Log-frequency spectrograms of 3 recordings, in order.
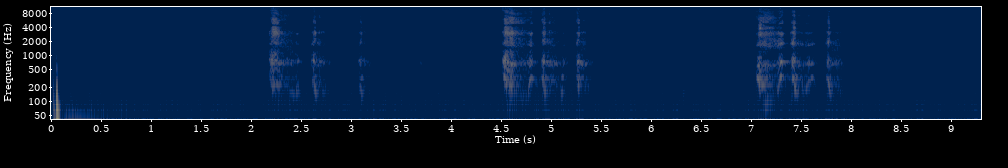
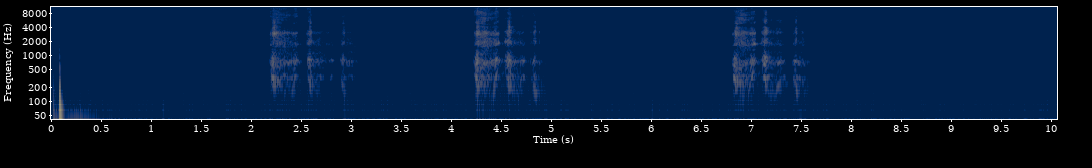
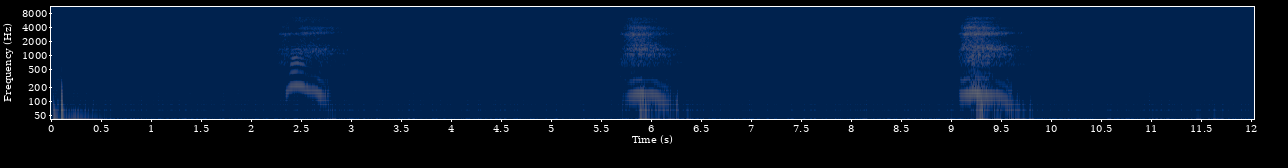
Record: three_cough_length: 9.3 s
three_cough_amplitude: 771
three_cough_signal_mean_std_ratio: 0.31
cough_length: 10.1 s
cough_amplitude: 1382
cough_signal_mean_std_ratio: 0.27
exhalation_length: 12.0 s
exhalation_amplitude: 315
exhalation_signal_mean_std_ratio: 0.38
survey_phase: beta (2021-08-13 to 2022-03-07)
age: 45-64
gender: Female
wearing_mask: 'No'
symptom_cough_any: true
symptom_fatigue: true
symptom_onset: 4 days
smoker_status: Current smoker (11 or more cigarettes per day)
respiratory_condition_asthma: false
respiratory_condition_other: true
recruitment_source: REACT
submission_delay: 1 day
covid_test_result: Negative
covid_test_method: RT-qPCR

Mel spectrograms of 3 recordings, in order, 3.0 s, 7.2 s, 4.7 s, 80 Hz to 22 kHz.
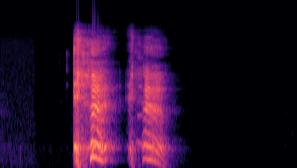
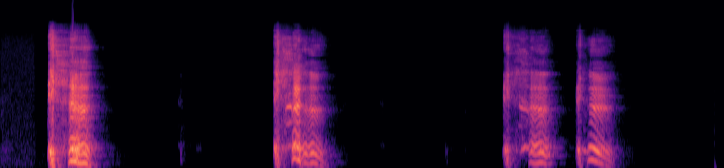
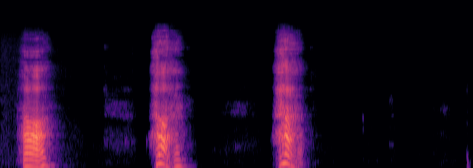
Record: cough_length: 3.0 s
cough_amplitude: 29084
cough_signal_mean_std_ratio: 0.33
three_cough_length: 7.2 s
three_cough_amplitude: 29203
three_cough_signal_mean_std_ratio: 0.3
exhalation_length: 4.7 s
exhalation_amplitude: 19747
exhalation_signal_mean_std_ratio: 0.27
survey_phase: beta (2021-08-13 to 2022-03-07)
age: 65+
gender: Male
wearing_mask: 'No'
symptom_none: true
smoker_status: Never smoked
respiratory_condition_asthma: false
respiratory_condition_other: false
recruitment_source: REACT
submission_delay: 3 days
covid_test_result: Negative
covid_test_method: RT-qPCR
influenza_a_test_result: Negative
influenza_b_test_result: Negative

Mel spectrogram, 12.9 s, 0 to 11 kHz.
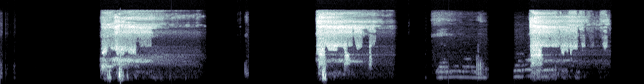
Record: exhalation_length: 12.9 s
exhalation_amplitude: 10959
exhalation_signal_mean_std_ratio: 0.4
survey_phase: beta (2021-08-13 to 2022-03-07)
age: 18-44
gender: Female
wearing_mask: 'No'
symptom_cough_any: true
symptom_runny_or_blocked_nose: true
symptom_sore_throat: true
symptom_fatigue: true
symptom_headache: true
symptom_other: true
symptom_onset: 7 days
smoker_status: Never smoked
respiratory_condition_asthma: false
respiratory_condition_other: false
recruitment_source: Test and Trace
submission_delay: 2 days
covid_test_result: Positive
covid_test_method: RT-qPCR
covid_ct_value: 19.8
covid_ct_gene: N gene
covid_ct_mean: 20.3
covid_viral_load: 220000 copies/ml
covid_viral_load_category: Low viral load (10K-1M copies/ml)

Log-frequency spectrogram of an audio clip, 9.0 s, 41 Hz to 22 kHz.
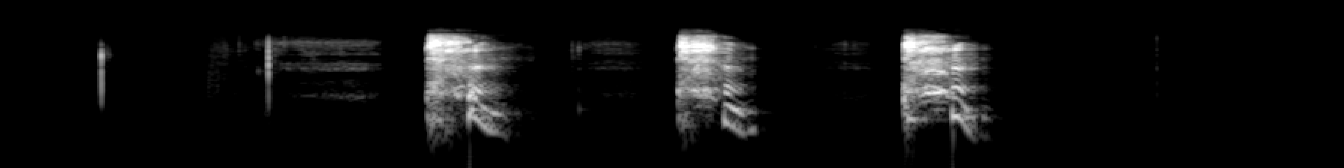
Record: three_cough_length: 9.0 s
three_cough_amplitude: 31835
three_cough_signal_mean_std_ratio: 0.32
survey_phase: alpha (2021-03-01 to 2021-08-12)
age: 65+
gender: Female
wearing_mask: 'No'
symptom_none: true
smoker_status: Never smoked
respiratory_condition_asthma: false
respiratory_condition_other: false
recruitment_source: REACT
submission_delay: 1 day
covid_test_result: Negative
covid_test_method: RT-qPCR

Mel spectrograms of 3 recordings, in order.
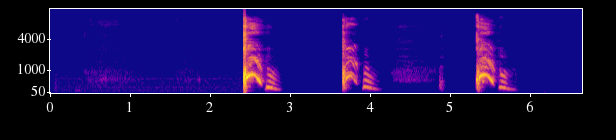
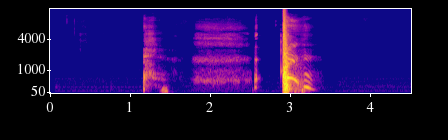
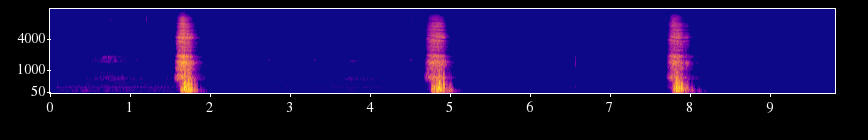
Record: three_cough_length: 6.7 s
three_cough_amplitude: 32768
three_cough_signal_mean_std_ratio: 0.23
cough_length: 4.5 s
cough_amplitude: 32768
cough_signal_mean_std_ratio: 0.19
exhalation_length: 9.8 s
exhalation_amplitude: 32768
exhalation_signal_mean_std_ratio: 0.17
survey_phase: beta (2021-08-13 to 2022-03-07)
age: 45-64
gender: Female
wearing_mask: 'No'
symptom_runny_or_blocked_nose: true
symptom_sore_throat: true
symptom_abdominal_pain: true
symptom_diarrhoea: true
symptom_fatigue: true
symptom_fever_high_temperature: true
symptom_headache: true
symptom_change_to_sense_of_smell_or_taste: true
symptom_onset: 5 days
smoker_status: Current smoker (1 to 10 cigarettes per day)
respiratory_condition_asthma: false
respiratory_condition_other: false
recruitment_source: Test and Trace
submission_delay: 1 day
covid_test_result: Positive
covid_test_method: RT-qPCR
covid_ct_value: 16.7
covid_ct_gene: ORF1ab gene
covid_ct_mean: 17.3
covid_viral_load: 2100000 copies/ml
covid_viral_load_category: High viral load (>1M copies/ml)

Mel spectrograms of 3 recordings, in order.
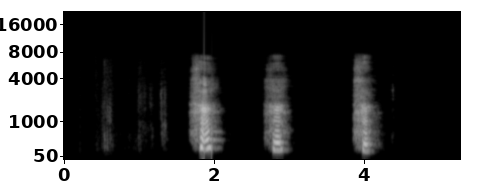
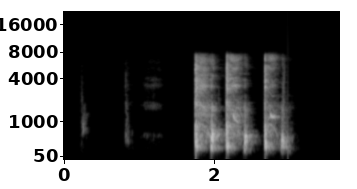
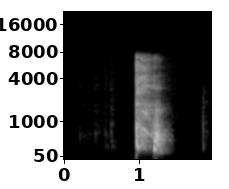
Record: exhalation_length: 5.3 s
exhalation_amplitude: 27322
exhalation_signal_mean_std_ratio: 0.24
three_cough_length: 3.7 s
three_cough_amplitude: 27476
three_cough_signal_mean_std_ratio: 0.32
cough_length: 2.0 s
cough_amplitude: 27213
cough_signal_mean_std_ratio: 0.31
survey_phase: beta (2021-08-13 to 2022-03-07)
age: 18-44
gender: Female
wearing_mask: 'No'
symptom_cough_any: true
symptom_runny_or_blocked_nose: true
symptom_sore_throat: true
symptom_fatigue: true
smoker_status: Never smoked
respiratory_condition_asthma: false
respiratory_condition_other: false
recruitment_source: Test and Trace
submission_delay: 1 day
covid_test_result: Positive
covid_test_method: ePCR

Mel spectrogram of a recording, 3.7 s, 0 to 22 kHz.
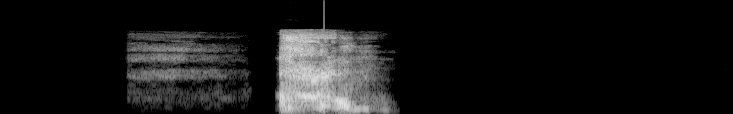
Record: cough_length: 3.7 s
cough_amplitude: 30322
cough_signal_mean_std_ratio: 0.27
survey_phase: beta (2021-08-13 to 2022-03-07)
age: 18-44
gender: Male
wearing_mask: 'No'
symptom_none: true
smoker_status: Never smoked
respiratory_condition_asthma: false
respiratory_condition_other: false
recruitment_source: REACT
submission_delay: 38 days
covid_test_result: Negative
covid_test_method: RT-qPCR
influenza_a_test_result: Negative
influenza_b_test_result: Negative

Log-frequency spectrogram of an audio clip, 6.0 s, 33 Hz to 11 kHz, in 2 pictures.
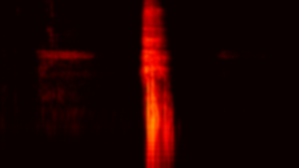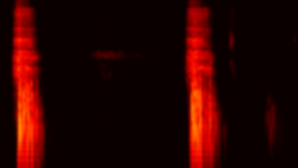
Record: exhalation_length: 6.0 s
exhalation_amplitude: 32685
exhalation_signal_mean_std_ratio: 0.24
survey_phase: alpha (2021-03-01 to 2021-08-12)
age: 18-44
gender: Female
wearing_mask: 'No'
symptom_none: true
smoker_status: Ex-smoker
respiratory_condition_asthma: false
respiratory_condition_other: false
recruitment_source: REACT
submission_delay: 1 day
covid_test_result: Negative
covid_test_method: RT-qPCR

